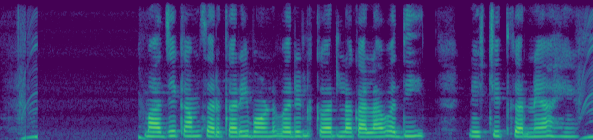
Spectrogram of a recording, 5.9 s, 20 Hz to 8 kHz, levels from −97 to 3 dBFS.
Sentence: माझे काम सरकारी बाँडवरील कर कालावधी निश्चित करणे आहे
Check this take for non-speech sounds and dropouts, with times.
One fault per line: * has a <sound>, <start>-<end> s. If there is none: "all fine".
all fine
